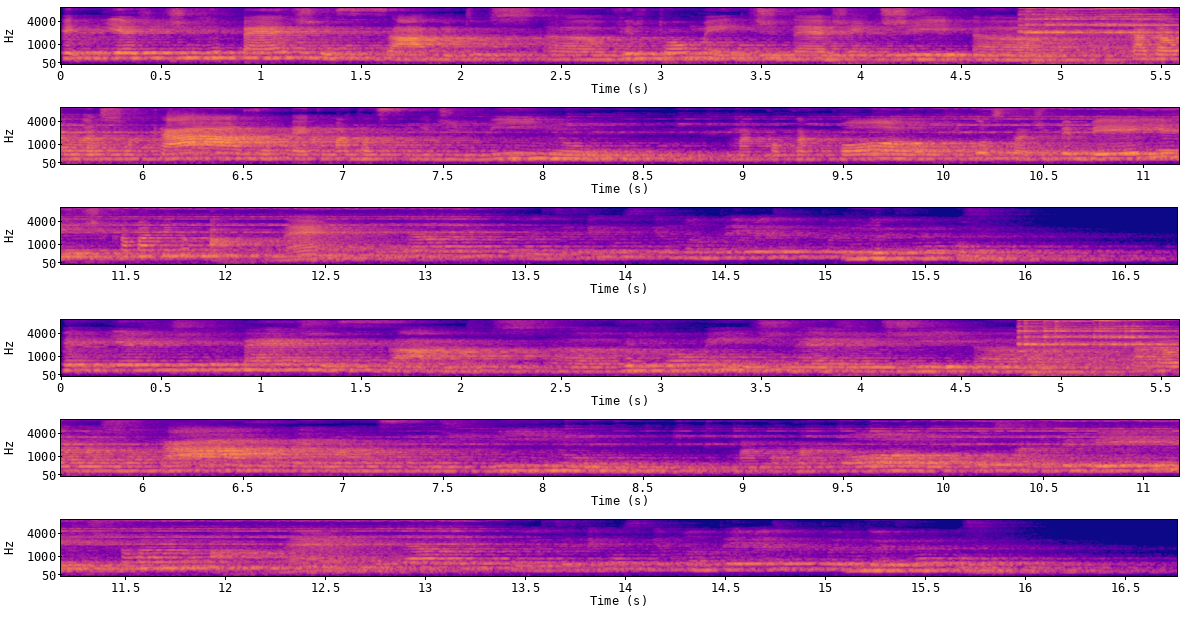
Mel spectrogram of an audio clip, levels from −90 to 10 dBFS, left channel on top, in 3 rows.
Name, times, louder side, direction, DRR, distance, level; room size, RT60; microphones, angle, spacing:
voice 1, 0.0-12.6 15.1-15.3 15.7-15.8, left 2 dB, 85° left, 2 dB, 0.4 m, -24 dB
Coin (dropping), 4.8-6.3 6.6-13.2, right 1 dB, 75° right, 0.6 m, -30 dB
voice 2, 12.2-15.9, right 1 dB, 15° right, -8 dB, 0.5 m, -32 dB
5.1 x 2.0 x 2.3 m, 2.7 s
head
